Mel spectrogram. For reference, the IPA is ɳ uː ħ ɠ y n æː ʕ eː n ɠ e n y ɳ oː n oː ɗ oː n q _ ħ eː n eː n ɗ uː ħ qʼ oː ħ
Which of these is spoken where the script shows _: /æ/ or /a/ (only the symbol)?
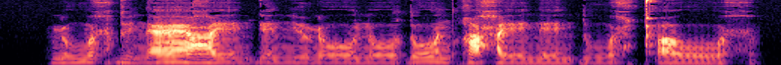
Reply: æ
